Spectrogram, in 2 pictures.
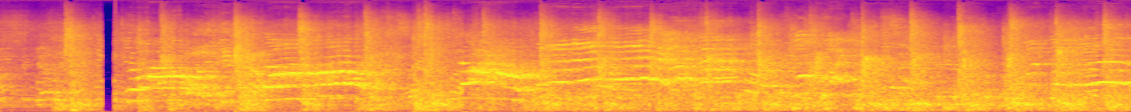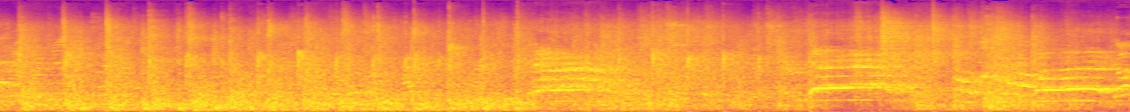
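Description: Repeated thuds and knocks in a wrestling ring, coming thick and fast through most of the stretch, with spectators shouting over them.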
